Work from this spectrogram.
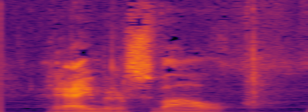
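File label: "Reimerswaal", Dutch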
